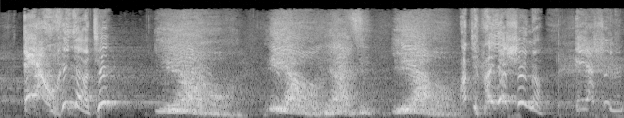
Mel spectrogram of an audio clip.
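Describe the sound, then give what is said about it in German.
A South African lead singer's gliding voice trades off with loud, full bursts from a choir, like call-and-response between a soloist and a choir, energetic. “Stimmen, unbändige Kräfte, die da freigesetzt werden, so scheint es von diesen Chorstimmen aber vor allem auch vom Vorsänger, der Stimme im Mittelpunkt, die gehört dem charismatischen Sänger und Geschichtenerzähler, dem Südafrikaner”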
